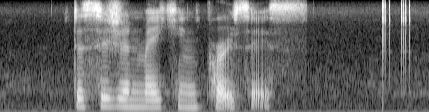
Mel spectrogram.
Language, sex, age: English, female, 20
